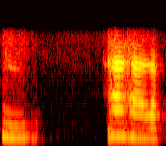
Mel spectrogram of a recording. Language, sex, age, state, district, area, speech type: Bengali, female, 18-30, West Bengal, Howrah, urban, conversation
